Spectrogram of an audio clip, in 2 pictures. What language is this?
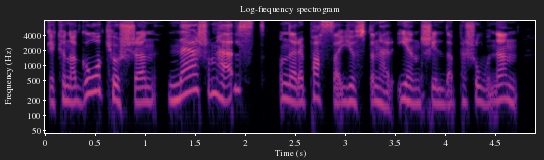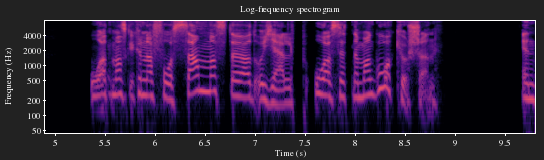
Swedish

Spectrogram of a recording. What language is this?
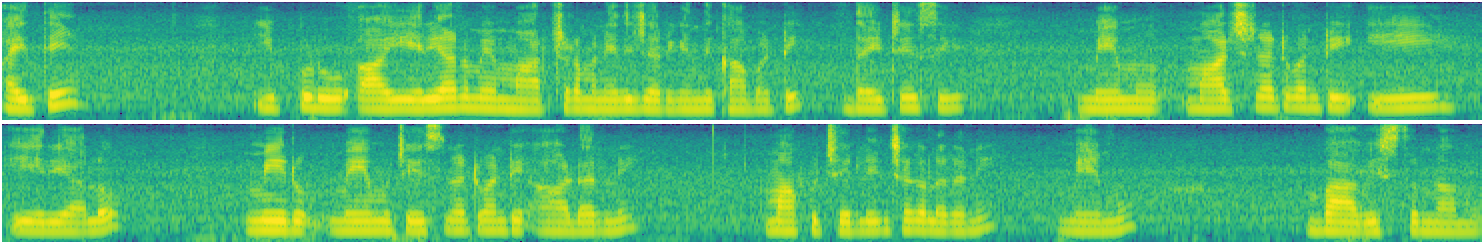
Telugu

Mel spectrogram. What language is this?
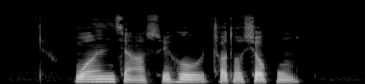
Chinese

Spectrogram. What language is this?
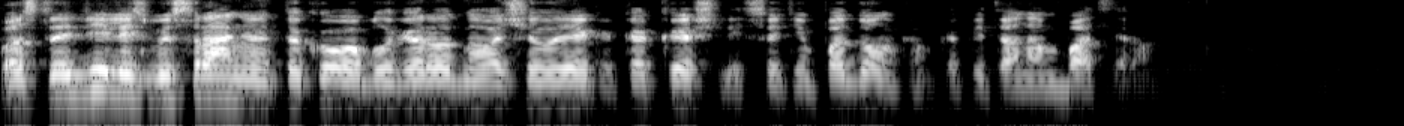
Russian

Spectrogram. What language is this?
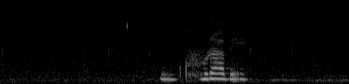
Bangla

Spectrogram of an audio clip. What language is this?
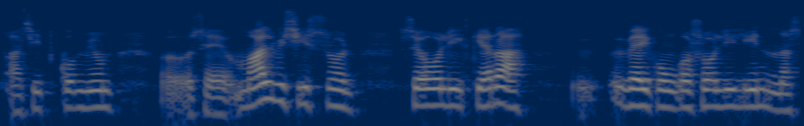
Finnish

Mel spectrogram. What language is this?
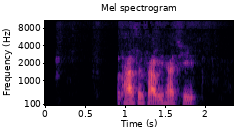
Thai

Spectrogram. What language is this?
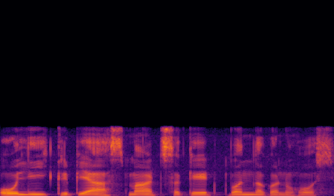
Nepali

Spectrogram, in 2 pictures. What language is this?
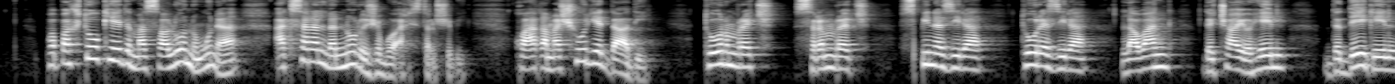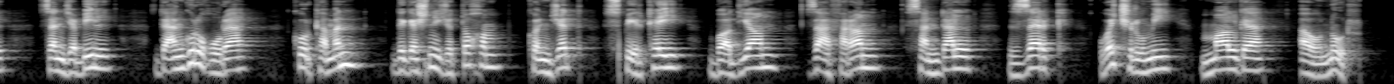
Central Pashto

